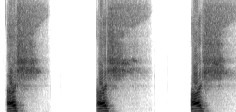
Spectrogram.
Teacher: زبان کے درمیان کو ہم نے اوپر کے تالو سے تھوڑا سا گیپ رکھنا ہے، ایک باریک سا گیپ، جس کی وجہ سے آواز اور ہوا دونوں اندر سما سکیں، ٹھیک ہے۔ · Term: شین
